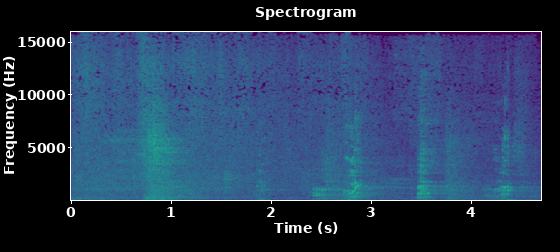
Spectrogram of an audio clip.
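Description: Pigs grunt in a series of short, rough grunts and snorts at uneven intervals, with no talk.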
